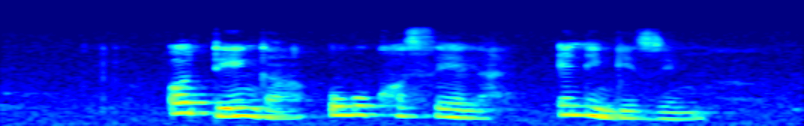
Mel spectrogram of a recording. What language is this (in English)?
Zulu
